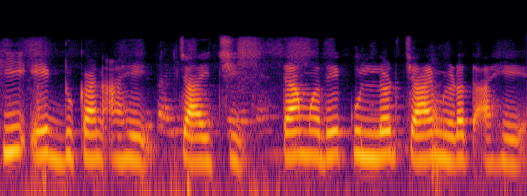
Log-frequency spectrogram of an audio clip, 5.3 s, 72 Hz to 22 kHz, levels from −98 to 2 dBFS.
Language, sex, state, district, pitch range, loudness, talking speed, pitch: Marathi, female, Maharashtra, Gondia, 210-235 Hz, -18 LUFS, 125 wpm, 225 Hz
